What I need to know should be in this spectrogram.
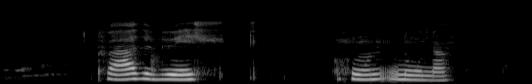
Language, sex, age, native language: Icelandic, male, 7, Icelandic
